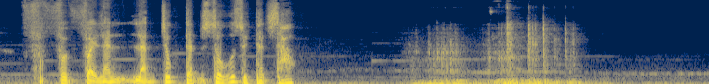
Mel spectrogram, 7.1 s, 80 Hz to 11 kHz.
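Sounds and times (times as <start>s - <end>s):
speech: 0.2s - 3.0s
wooden window shutter flung open by wind, rattling knocks and creaks: 4.2s - 6.0s.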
